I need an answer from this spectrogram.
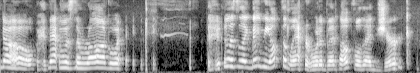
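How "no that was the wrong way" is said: imitated scream stretched out into a mild cry. Recapping a scene with an alien heading at him: imitating the lady's scream. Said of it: "the lady screams".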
